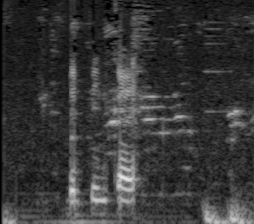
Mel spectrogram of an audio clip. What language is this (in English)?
Luo (Kenya and Tanzania)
